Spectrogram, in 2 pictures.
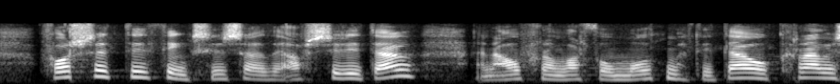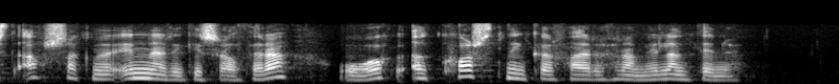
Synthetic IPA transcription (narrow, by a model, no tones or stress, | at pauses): fɔr̥sɛt̪ɪθiŋksɪnsaɣðɪafsɛɾit̪aːɣɛ̰naːwfɾamvaɾ̥θowmoːwt̪mɛl̥t̪it̪aːɣɔɣkʰɾaːvɪst̪afsaknaɾʔɪnːariːcɪsɾawθɛɾaɔɣaðkʰɔst̪niŋkaɾ̥faːjɾɪfɾamːɪðlant̪ɪnʏ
